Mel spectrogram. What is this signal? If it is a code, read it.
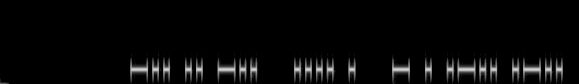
Morse code, heard as a keyed tone, about 22 wpm, 700 Hz. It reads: DID HE TELL
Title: Sentences from Top 1600 Words 22wpm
